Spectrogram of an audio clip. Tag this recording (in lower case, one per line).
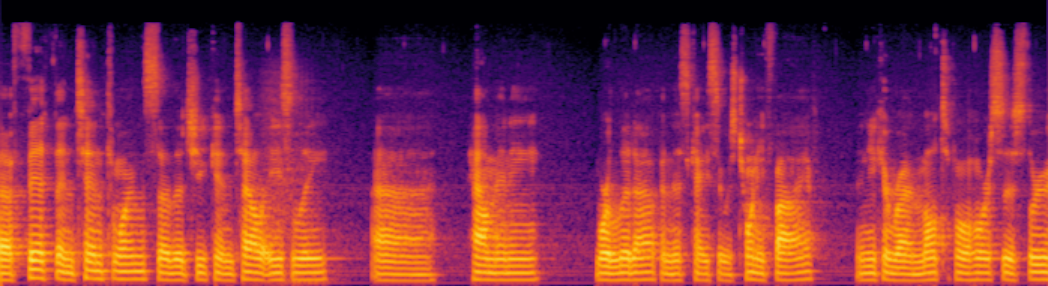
speech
